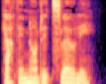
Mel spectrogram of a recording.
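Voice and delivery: plain reading voice

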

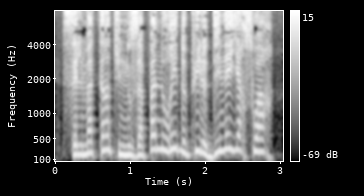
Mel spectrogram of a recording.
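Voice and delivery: put-on high-pitched little girl arguing; Felicity, protesting. Hungry daughter to her dad, high protesting child voice.

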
